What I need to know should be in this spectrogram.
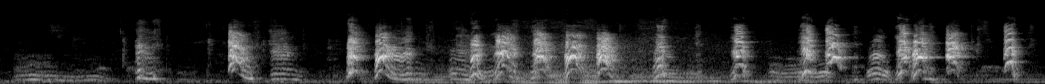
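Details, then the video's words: Puppies playing in a tight space, running and jumping, give a rapid string of short, high yappy barks, several voices overlapping, with occasional soft growls between bursts. "puppies play in tight areas, run, jump n bark. cute puppy barking.."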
